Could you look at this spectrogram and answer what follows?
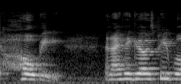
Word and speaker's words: Hobbii: sound like an idiot the majority of people that I saw in that video pronounced it Hobie and I think those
